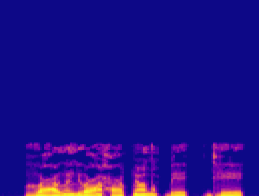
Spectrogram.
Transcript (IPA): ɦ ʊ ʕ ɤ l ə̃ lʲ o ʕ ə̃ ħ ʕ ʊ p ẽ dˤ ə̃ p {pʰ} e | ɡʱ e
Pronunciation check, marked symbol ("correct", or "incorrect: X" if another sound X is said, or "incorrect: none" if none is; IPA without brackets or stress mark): incorrect: ɓ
